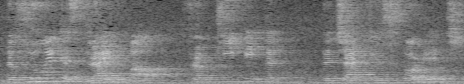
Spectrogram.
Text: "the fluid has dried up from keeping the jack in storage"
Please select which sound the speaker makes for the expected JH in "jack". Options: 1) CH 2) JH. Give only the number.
1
